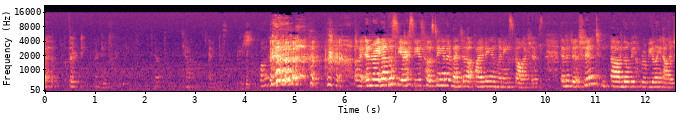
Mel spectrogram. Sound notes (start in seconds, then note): 4.5 laughter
